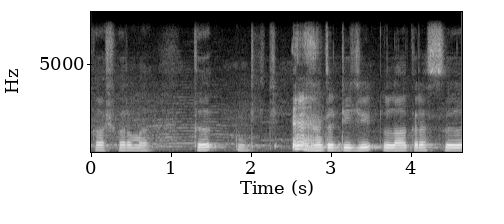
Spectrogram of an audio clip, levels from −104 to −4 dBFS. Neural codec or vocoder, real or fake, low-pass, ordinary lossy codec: vocoder, 44.1 kHz, 128 mel bands every 512 samples, BigVGAN v2; fake; 7.2 kHz; none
